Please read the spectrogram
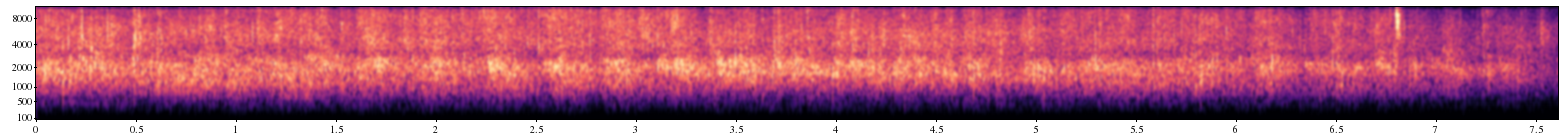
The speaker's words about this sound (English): I saw him walk in, retired after 23 years of service to the U.S. Army, and so I thought you'd want to give him a round of applause.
